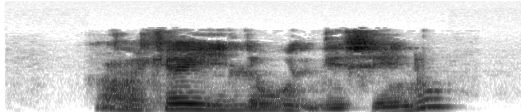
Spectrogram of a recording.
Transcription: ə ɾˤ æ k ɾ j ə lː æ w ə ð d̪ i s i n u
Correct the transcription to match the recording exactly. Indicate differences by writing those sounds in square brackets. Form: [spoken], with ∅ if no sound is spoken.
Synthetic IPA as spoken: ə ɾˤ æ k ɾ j ə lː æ w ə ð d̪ i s i n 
